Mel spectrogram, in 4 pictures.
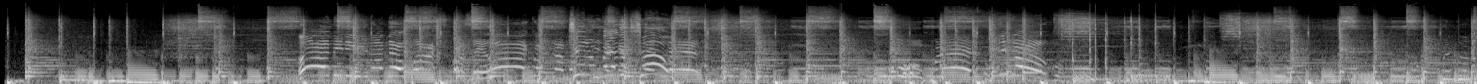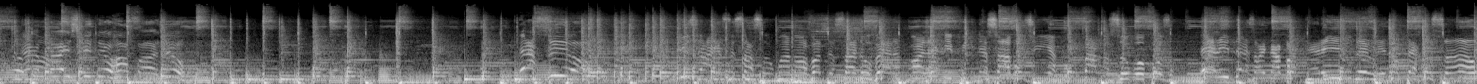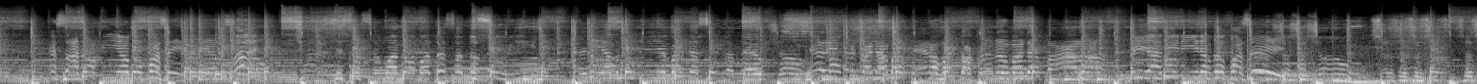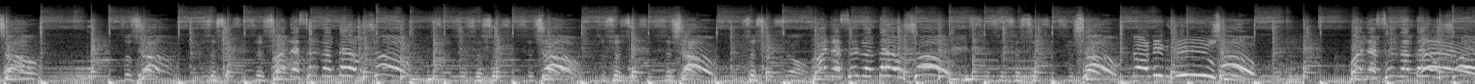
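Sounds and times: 
forro swing music: 0:00.0 - 0:59.0.

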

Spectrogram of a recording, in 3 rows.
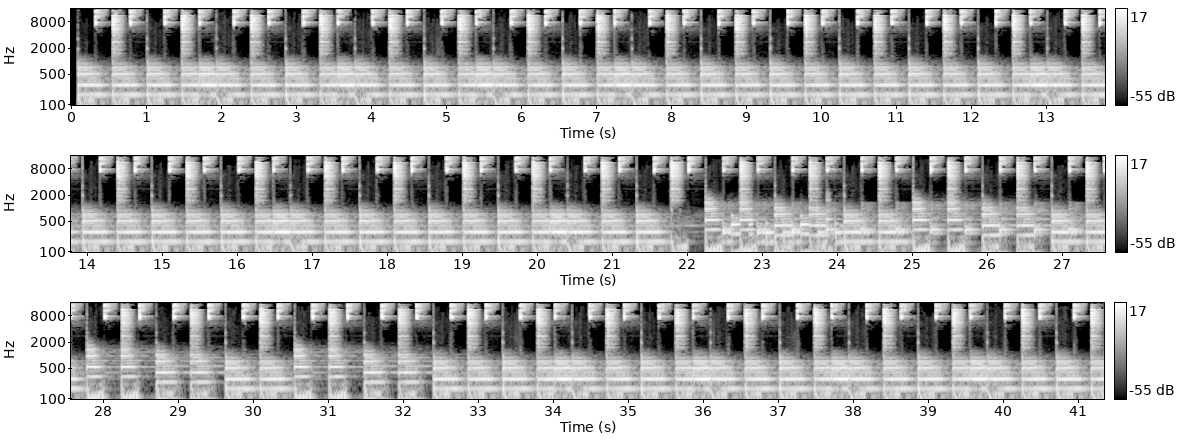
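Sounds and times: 
super bass Pancadão funk music: 0:00.1 - 0:41.3.

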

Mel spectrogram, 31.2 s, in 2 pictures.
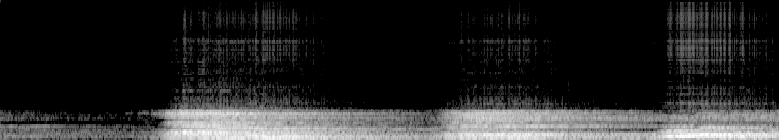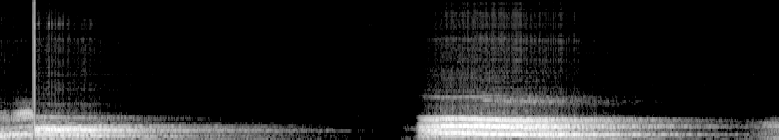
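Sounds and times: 
halloween horror ambience: 0:02.7 - 0:21.7, 0:23.9 - 0:31.1.

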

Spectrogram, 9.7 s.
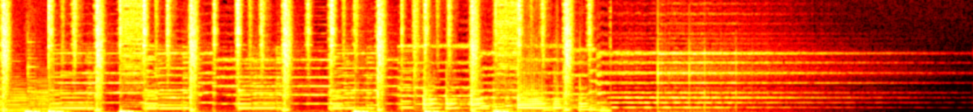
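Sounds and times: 
funky dance groove: 0:00.0 - 0:06.1.

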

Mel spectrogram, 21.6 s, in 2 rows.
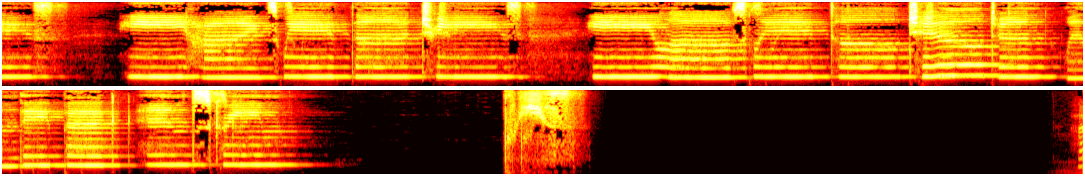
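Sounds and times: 
creepy little girl singing horror sound: 0:00.0 - 0:00.6, 0:01.2 - 0:05.3, 0:05.9 - 0:13.9, 0:15.8 - 0:16.6.

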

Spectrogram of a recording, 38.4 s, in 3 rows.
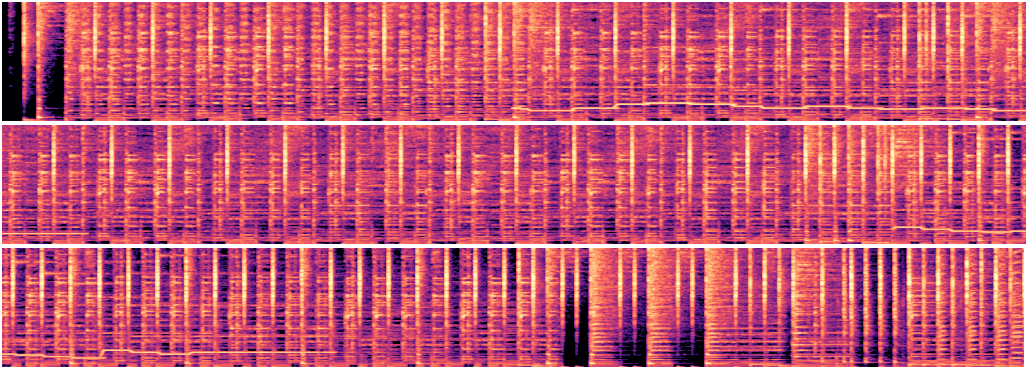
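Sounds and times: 
karaoke backing track: 0:00.8 - 0:38.3.

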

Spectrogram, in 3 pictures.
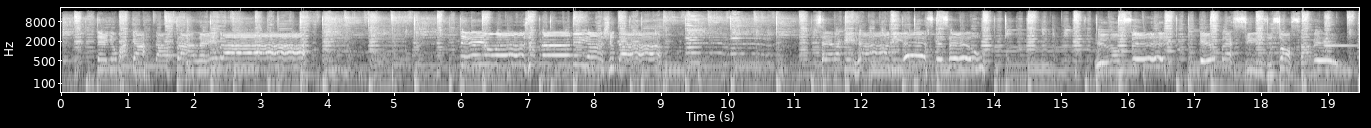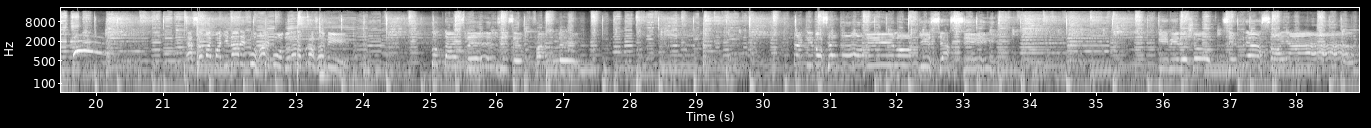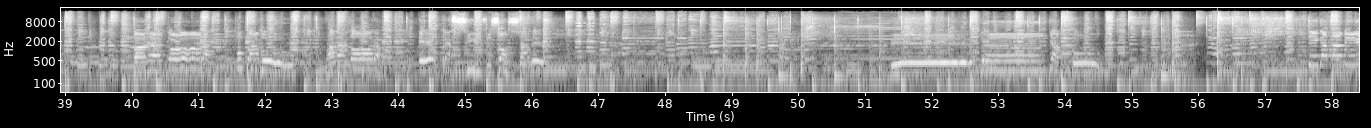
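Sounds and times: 
forró dance music: 0:00.0 - 0:58.4.

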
